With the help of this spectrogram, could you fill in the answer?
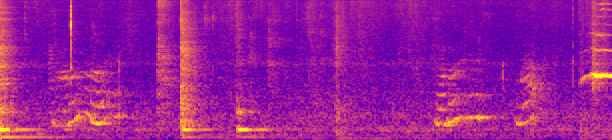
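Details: British Shorthair kitten trying to leave the nest while the mother cat coaxes him to stay and play with his siblings; several short mews that rise and fall, spaced a few seconds apart, over soft background music.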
